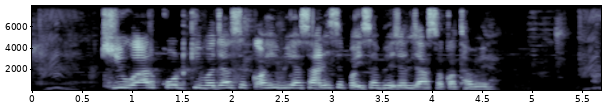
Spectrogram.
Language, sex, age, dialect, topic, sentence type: Bhojpuri, male, 18-24, Northern, banking, statement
